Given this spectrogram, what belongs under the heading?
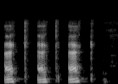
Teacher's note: the kaf comes from in front of the uvula, where it's more solid. It's not really meaty, but it's a solid part.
